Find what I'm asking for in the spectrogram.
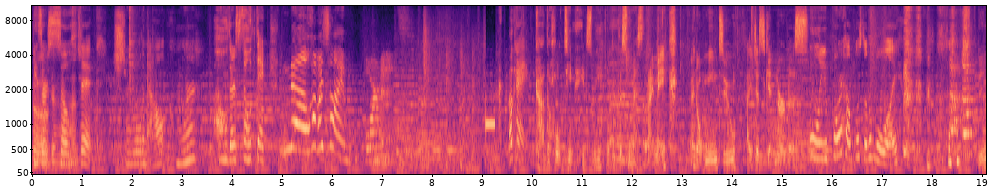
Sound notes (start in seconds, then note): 9.0 beeps; 17.3 laughing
